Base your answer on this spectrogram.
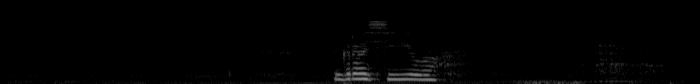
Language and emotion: Russian, sad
